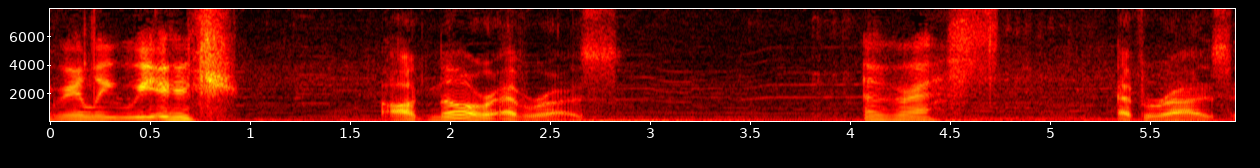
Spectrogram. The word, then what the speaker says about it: Everize: Everize. Everize. It's like ever Everize. And eyes.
